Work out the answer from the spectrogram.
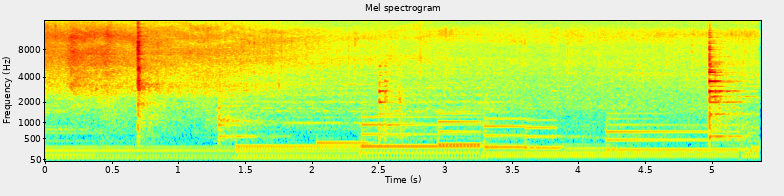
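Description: Mutton vindaloo sizzling faintly in a pan under soft background music of held notes that change in steps. A sharp metal clank about a second in and a louder one near the end, as pans are handled on the range.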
